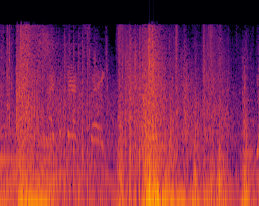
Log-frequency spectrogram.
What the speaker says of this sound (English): Why are they shooting at my...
